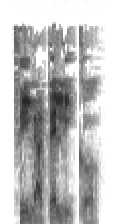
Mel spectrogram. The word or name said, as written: filatélico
